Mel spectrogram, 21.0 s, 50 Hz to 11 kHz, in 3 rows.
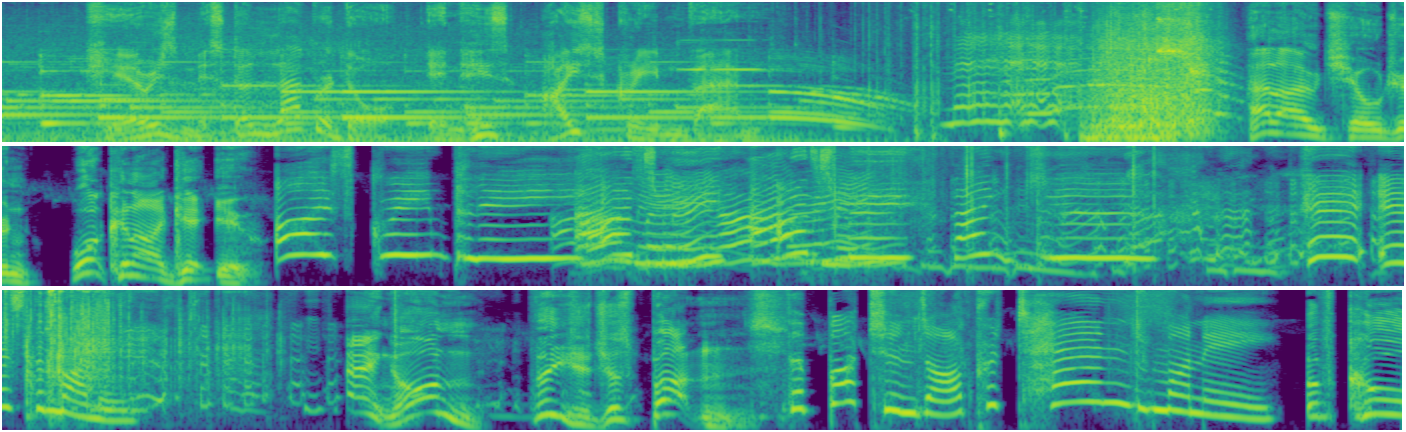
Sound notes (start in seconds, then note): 4.3 bleating, trumpeting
